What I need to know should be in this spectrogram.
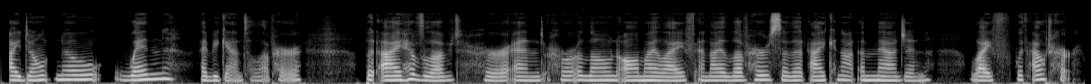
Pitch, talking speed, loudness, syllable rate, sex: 195 Hz, 175 wpm, -18 LUFS, 4.5 syllables/s, female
